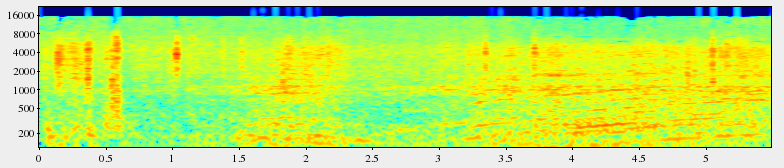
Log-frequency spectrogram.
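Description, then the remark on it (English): The car that police were told to look out for, registration UYT576J, speeds by loud, its engine droning steadily and rising in pitch as it accelerates, with a constant rush of road noise and no voices. “Hey, what was the number of that car we're supposed to look out for?”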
